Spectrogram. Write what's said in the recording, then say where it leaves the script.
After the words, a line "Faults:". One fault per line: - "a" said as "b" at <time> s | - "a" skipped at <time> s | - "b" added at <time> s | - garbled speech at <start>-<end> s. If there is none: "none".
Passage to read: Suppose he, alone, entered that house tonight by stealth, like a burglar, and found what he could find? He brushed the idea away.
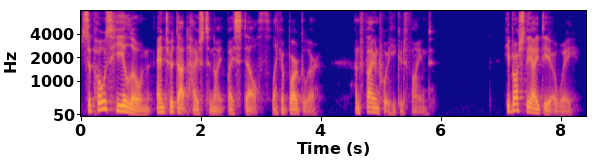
Suppose he, alone, entered that house tonight by stealth, like a burglar, and found what he could find? He brushed the idea away.
Faults:
none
